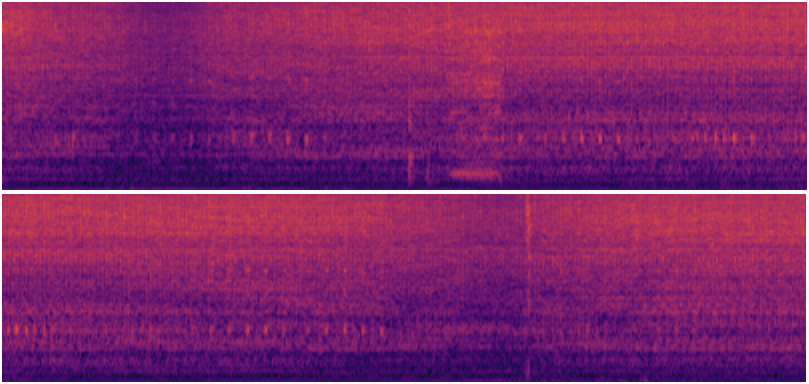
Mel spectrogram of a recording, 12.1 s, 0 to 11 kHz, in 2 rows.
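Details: Lada Granta 126 engine just after full rebuild (bored block, new bearings, 82.5 pistons, new timing kit and valves), uneven idle with faint scraping rub; tensioner roller catching the crank pulley, gone after loosening the alternator belt.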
